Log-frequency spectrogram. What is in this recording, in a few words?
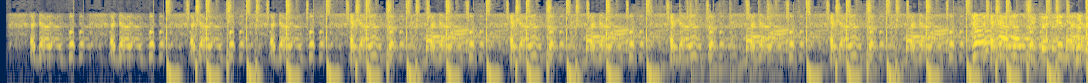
voicemail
